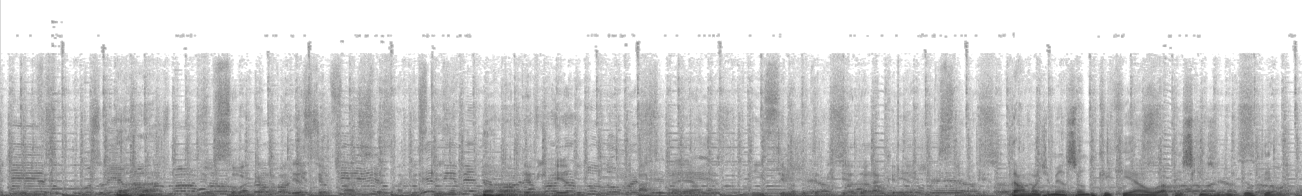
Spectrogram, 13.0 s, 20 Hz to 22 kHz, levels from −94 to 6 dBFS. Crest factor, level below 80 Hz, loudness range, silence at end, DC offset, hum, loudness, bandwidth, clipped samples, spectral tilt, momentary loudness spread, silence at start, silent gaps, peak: 20 dB; -36 dBFS; 7 LU; 0 s; under 0.1%; none; -26 LUFS; 17.5 kHz; under 0.1%; -6.5 dB/octave; 10 LU; 0 s; none; -6 dBFS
